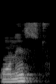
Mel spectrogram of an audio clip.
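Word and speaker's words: honest: class five থেকে আমরা পড়ছি যে এখানে শব্দটি অনেস্ট হলেও মানে এইচ আছে প্রথমে এবং এইচ কনসোনেন্ট হলেও এর যে উচ্চারণ সেটা হচ্ছে অনেস্ট অনেস্ট কিন্তু না তাহলে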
